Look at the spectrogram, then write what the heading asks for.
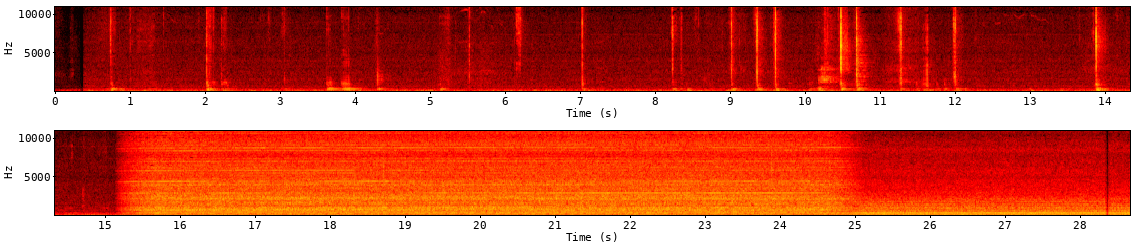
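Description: Small clicks and knocks of metal parts and tools being handled for about fifteen seconds. Then a drill press motor starts and runs steadily, dropping to a quieter steady hum near the end.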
